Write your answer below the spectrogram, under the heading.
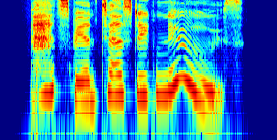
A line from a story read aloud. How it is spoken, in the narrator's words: I squealed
